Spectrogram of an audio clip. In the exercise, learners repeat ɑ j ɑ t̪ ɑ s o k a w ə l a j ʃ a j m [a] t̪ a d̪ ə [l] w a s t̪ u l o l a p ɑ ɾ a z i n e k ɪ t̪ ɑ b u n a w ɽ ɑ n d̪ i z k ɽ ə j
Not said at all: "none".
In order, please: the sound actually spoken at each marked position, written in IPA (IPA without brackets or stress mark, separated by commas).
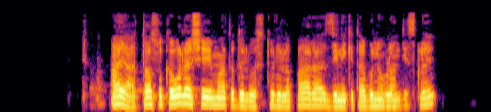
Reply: ɑ, l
